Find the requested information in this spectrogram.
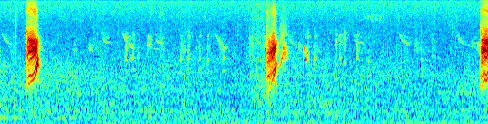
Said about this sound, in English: Here are a few more calls of the house finch.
